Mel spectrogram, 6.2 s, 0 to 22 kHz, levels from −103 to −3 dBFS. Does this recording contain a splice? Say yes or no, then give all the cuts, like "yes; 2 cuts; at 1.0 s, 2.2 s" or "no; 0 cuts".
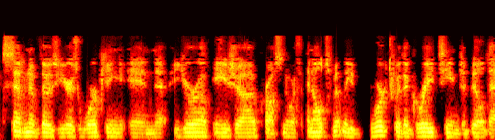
yes; 1 cut; at 3.7 s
